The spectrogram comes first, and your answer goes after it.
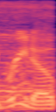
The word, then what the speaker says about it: Brito: as well as Ray Brito. Both of them told us about you a little bit. It's pronounced Brito, not Burrito.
